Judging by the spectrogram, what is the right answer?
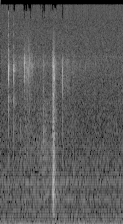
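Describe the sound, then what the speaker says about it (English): Computer keyboard keys tapped and a mouse clicked during CAD modelling work, a few sparse, close, crisp clicks spread across a quiet background. "I'm doing this by hitting the Control key and then clicking my center scroll wheel"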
